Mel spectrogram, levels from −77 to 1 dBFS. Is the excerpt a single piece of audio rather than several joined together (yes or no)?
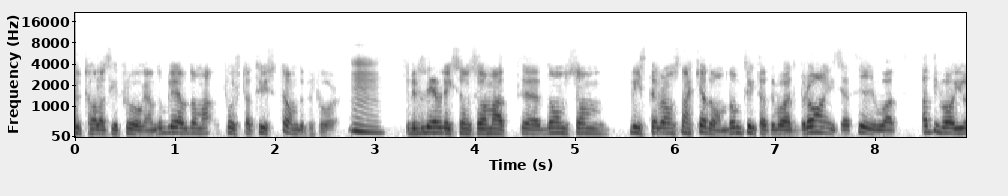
yes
